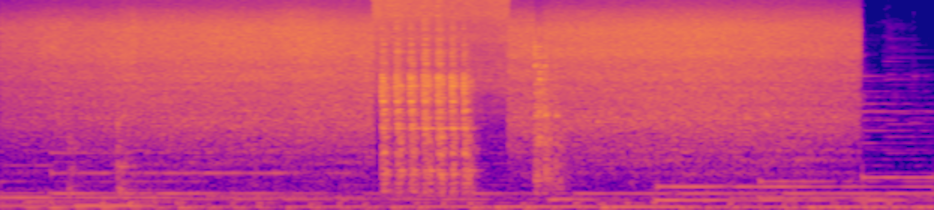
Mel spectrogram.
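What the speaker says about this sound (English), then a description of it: "I'm going to fry off the mushrooms first" Mushrooms sizzle steadily as they fry in olive oil in a pan, with a loud clatter of stirring partway through before the sizzle fades near the end.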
